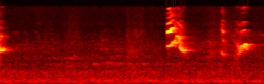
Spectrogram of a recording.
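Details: Male pet cockatiel falls quiet after a faint note, then gives one loud buzzy squawk followed by two softer calls.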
